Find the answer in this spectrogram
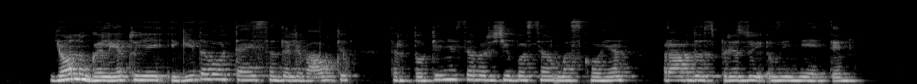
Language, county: Lithuanian, Vilnius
